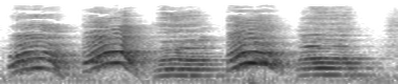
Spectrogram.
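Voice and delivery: loud high repeated screams; panicked screaming in bursts; George screaming. Acted. George screaming back at the platypus. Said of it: "George the Englishman screamed".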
